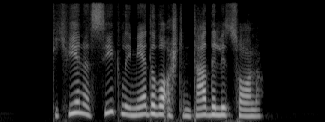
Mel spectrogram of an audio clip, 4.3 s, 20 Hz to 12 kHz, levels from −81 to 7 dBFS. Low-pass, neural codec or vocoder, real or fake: 10.8 kHz; codec, 16 kHz in and 24 kHz out, 0.9 kbps, LongCat-Audio-Codec, four codebook decoder; fake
